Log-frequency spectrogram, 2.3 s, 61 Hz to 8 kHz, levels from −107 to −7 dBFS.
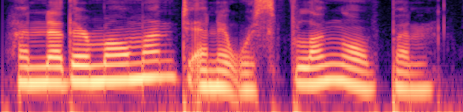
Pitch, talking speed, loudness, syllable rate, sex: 215 Hz, 180 wpm, -17 LUFS, 5.4 syllables/s, female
